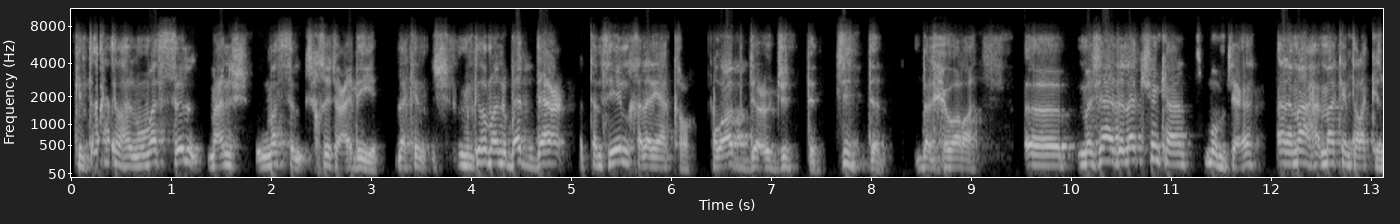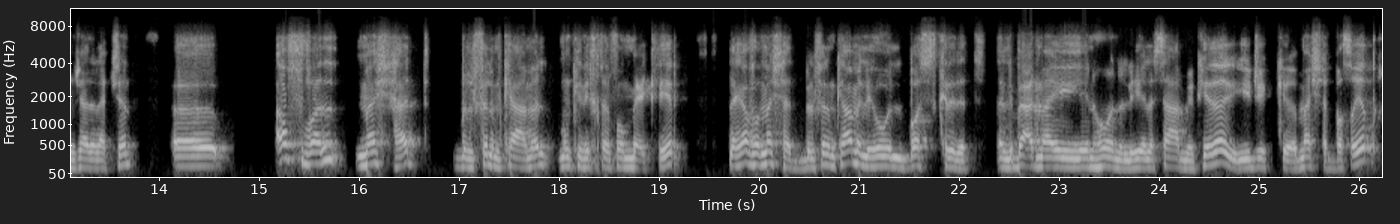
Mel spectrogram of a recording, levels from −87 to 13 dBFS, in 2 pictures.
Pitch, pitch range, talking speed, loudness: 155 Hz, 135-185 Hz, 145 wpm, -19 LUFS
